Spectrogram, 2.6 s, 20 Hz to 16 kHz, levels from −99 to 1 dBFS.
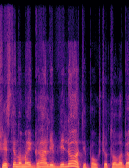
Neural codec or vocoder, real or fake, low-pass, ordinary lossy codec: none; real; 14.4 kHz; Opus, 16 kbps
